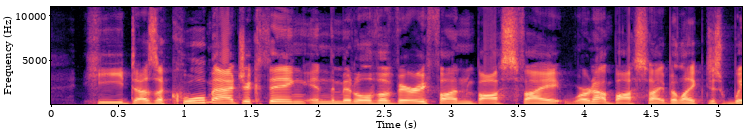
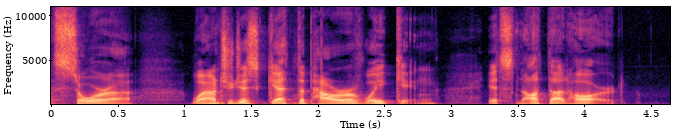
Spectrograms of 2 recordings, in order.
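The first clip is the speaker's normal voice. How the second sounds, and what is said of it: Impression of a game character's voice. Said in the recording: “Your impressions are getting better by the day. ... I don't think that was a good impression. ... I thought it was pretty good.”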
